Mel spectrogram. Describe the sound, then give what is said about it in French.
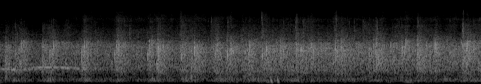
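A church audience applauds to acclaim the word of God, producing a soft, steady patter of many hands clapping that holds at an even level throughout. “Acclamons la parole de Dieu.”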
